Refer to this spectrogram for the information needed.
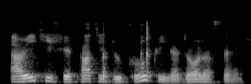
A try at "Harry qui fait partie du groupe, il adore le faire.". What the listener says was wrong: Better, but another step in the same direction. Don't let me hear when one word starts another. Partie, how many words, how many syllables in partie? So there's 2 syllables in partie. I shouldn't know whether pa and ti are 2 syllables any more than I should know whether fait, pa. So fait and pa should be as joined as pa and ti.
